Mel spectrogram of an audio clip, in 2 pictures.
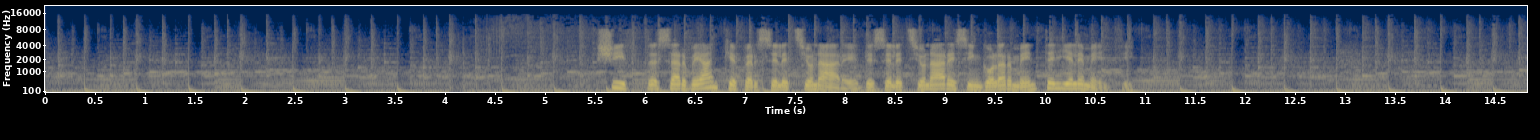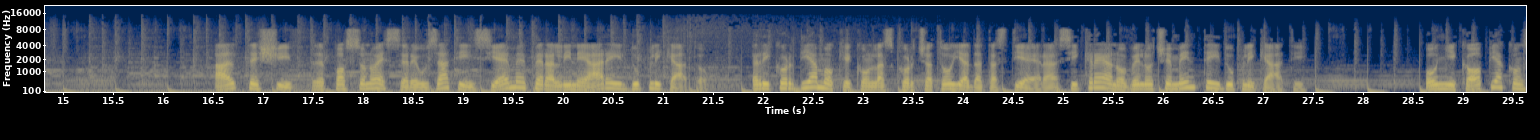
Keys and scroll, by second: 20.0 ctrl+alt+shift+space.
